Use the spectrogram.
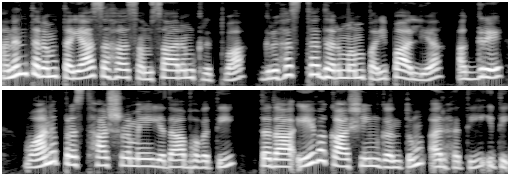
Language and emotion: Sanskrit, neutral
